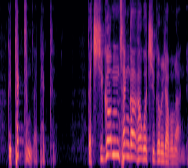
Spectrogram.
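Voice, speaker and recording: The sound is dry and close with no echo as a man speaks with very wide pitch swings. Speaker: professor, seminar speaker. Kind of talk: lecture. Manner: fast.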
